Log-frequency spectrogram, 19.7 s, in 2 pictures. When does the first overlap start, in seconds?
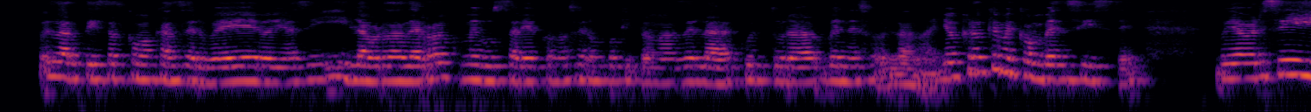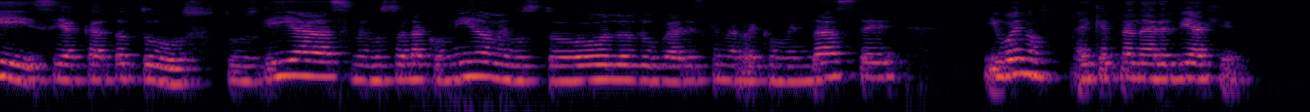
none

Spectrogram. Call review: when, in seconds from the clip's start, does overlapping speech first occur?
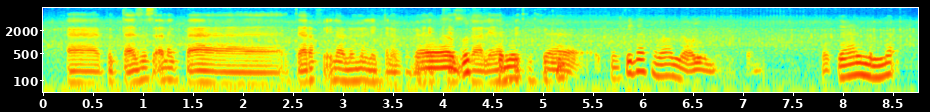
3.7 s

